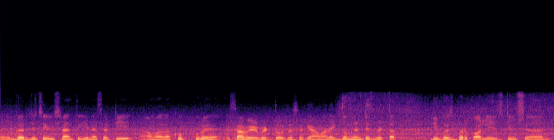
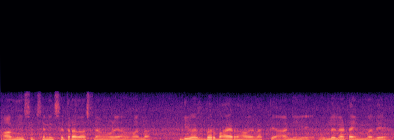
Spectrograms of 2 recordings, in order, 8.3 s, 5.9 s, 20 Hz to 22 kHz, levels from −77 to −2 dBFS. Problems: constant background noise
